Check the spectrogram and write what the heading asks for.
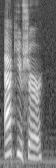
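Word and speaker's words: Acrisure: By the way, I've been told in my ear by Devin that it's AccuSure. It's a silent R.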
